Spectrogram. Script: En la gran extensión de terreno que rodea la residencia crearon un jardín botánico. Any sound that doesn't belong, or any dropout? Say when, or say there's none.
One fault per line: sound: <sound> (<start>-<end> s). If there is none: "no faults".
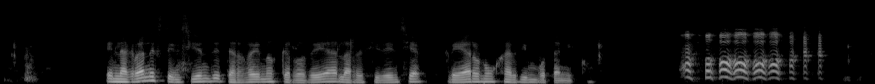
sound: laugh (6.8-8.3 s)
